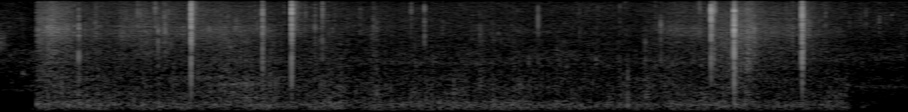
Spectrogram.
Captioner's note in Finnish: tuli räiskyy nuotiossa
